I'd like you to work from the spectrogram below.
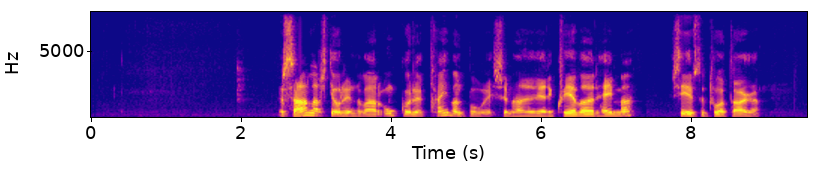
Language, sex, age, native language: Icelandic, male, 60-69, Icelandic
